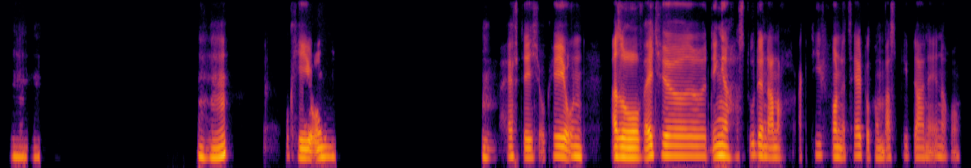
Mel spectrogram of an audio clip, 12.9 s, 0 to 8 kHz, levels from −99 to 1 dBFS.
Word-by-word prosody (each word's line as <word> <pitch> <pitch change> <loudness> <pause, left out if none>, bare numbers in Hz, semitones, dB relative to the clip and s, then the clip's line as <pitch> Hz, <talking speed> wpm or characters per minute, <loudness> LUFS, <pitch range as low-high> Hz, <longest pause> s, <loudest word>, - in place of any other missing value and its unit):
Mhm. 130 -1 -7 2.1
Mhm, 130 +3 +3 0.8
okay 120 -1 +1
und 130 +3 0 2.0
Hm, 120 -3 -7
heftig, 130 -2 -5
okay. 140 +4 +2
Und 135 +1 +1 0.3
also, 130 -1 +7
welche 145 0 +2
Dinge 140 -1 +4
hast 135 +1 -18
du 155 - -7
denn 150 -2 +1
da 130 0 0
noch 130 -1 -6 0.2
aktiv 150 +4 -15
von 135 -1 -1
erzählt 150 +3 -6
bekommen? 125 - -9
Was 135 0 -9
blieb 140 0 -21
da 130 - -6
in - - -9
Erinnerung? 135 0 -12
135 Hz, 115 wpm, -26 LUFS, 130-140 Hz, 2.1 s, also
